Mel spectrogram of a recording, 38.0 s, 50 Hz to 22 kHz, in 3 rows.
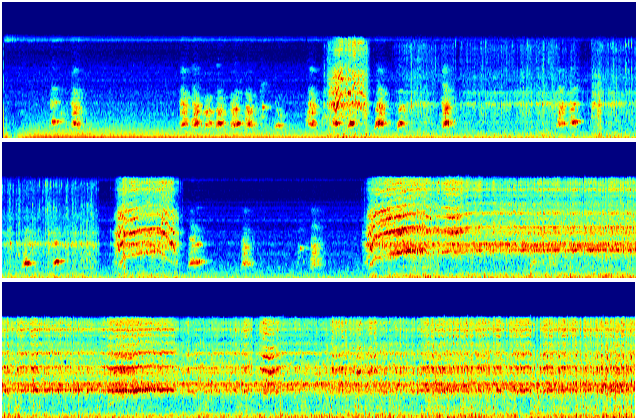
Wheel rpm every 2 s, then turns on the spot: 0, 0, 0, 40, 10, 20, 20, 70, 30, 10, 170, 230, 230, 230, 230, 230, 230, 230, 230.
6-18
